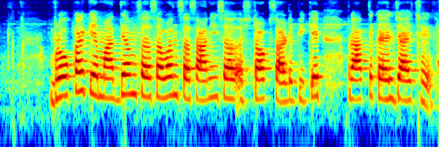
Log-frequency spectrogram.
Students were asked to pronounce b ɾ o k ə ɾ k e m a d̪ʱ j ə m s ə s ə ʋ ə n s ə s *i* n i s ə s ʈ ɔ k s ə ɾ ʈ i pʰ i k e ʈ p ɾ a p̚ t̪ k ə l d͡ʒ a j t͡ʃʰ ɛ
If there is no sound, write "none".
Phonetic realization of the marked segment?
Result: a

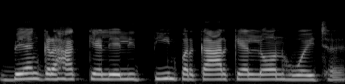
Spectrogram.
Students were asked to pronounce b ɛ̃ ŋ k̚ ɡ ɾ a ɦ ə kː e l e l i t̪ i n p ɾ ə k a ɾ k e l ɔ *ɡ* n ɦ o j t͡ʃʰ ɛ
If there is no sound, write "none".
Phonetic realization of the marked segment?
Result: none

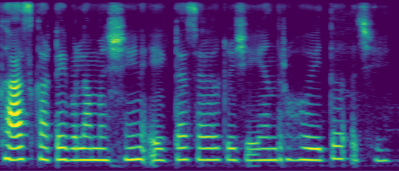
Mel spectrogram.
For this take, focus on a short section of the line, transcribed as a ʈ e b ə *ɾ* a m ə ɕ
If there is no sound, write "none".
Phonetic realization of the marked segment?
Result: l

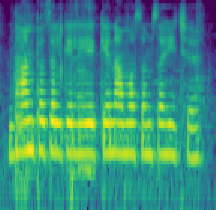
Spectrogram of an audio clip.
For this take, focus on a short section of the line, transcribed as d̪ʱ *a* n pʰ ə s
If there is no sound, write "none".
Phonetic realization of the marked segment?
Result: a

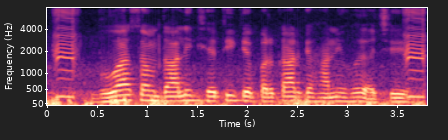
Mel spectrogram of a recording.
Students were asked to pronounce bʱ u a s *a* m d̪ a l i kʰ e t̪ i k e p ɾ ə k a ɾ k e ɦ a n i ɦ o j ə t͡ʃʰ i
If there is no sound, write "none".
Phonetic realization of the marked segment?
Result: ə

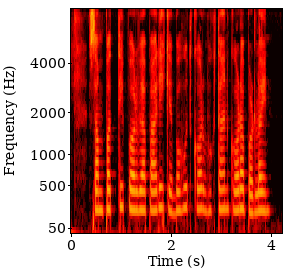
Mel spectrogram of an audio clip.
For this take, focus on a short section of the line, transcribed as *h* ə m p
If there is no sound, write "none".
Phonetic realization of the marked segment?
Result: s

